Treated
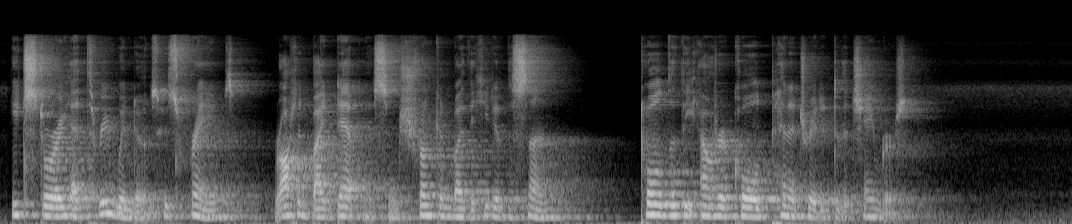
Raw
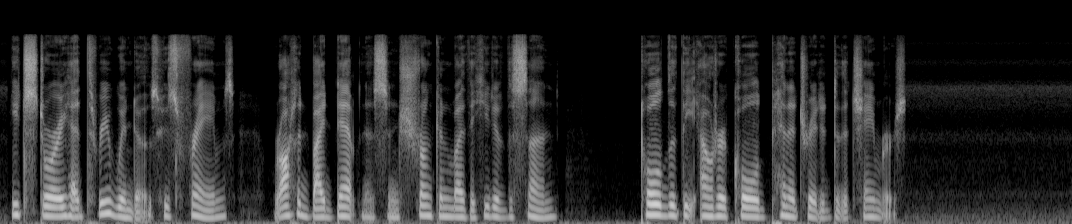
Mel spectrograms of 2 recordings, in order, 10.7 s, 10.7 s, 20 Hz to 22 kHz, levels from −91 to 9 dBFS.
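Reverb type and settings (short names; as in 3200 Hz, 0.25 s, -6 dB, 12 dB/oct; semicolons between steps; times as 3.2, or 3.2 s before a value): plate-style reverb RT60 1.5 s, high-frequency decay 0.5×, DRR 5 dB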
